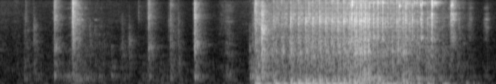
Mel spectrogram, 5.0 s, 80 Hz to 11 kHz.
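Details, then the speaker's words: Yamaha AG200 farm bike saved from scrap, sitting about 10 years in a paddock, first start with carb cleaner sprayed into the carburetor: a few light clicks, then the single catches into a steady, lumpy thump and keeps running. "Oh, she fired. She wants to go."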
